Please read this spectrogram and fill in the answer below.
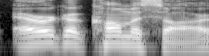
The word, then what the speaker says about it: Erica Komisar: Her name is Erica Komisar.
